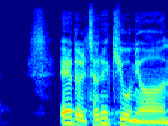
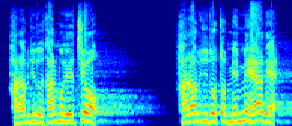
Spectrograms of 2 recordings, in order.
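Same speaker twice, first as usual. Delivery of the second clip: loud, higher, playful rebuke; mock scolding; 7 semitones higher, 8 dB louder than usual. Preacher pretending to scold grandfather in front of the child, loud.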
